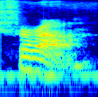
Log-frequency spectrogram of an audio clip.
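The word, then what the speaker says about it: Féraud: I don't think you pronounce the D in French. Farad. I don't know. Farad.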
